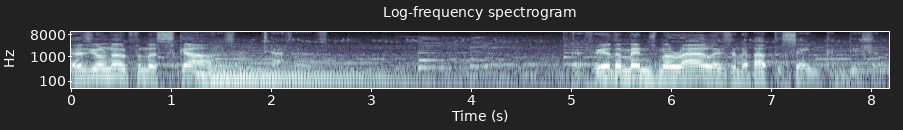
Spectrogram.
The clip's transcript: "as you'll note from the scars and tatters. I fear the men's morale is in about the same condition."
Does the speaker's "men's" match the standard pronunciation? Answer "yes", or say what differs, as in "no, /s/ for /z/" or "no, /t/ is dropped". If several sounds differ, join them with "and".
yes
